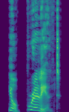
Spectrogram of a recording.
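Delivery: eager, high-pitched exclaiming. The narrator answers his companion's suggestion; exclaiming. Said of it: "I exclaimed".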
